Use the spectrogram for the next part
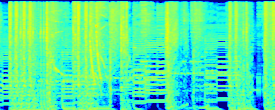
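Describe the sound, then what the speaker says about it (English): Rapid machine gun fire from the video game Downwell, dense bursts of gunfire and crashing hits running steadily with brief gaps, loud and layered over the game's busy electronic music. "Machine gun's great too though"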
